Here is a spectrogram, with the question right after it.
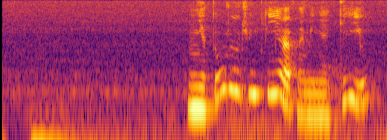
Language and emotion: Russian, neutral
